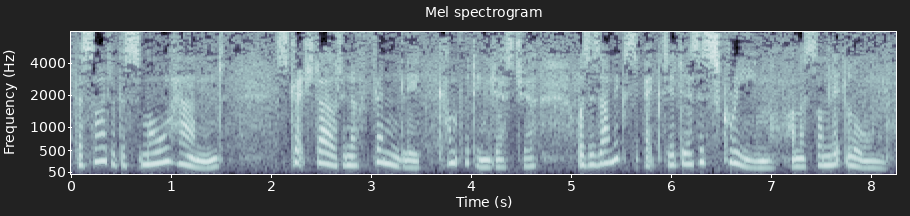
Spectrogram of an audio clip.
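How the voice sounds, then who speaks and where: A woman's voice: medium pitch, expressive, a little slow, dark tone, a little hiss or hum, lightly acted, low-quality recording. A woman playing an earnest, troubled narrator of a ghost story, in an intense, literary radio drama style. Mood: uneasy recollection. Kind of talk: dramatic first-person narration and radio acting.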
